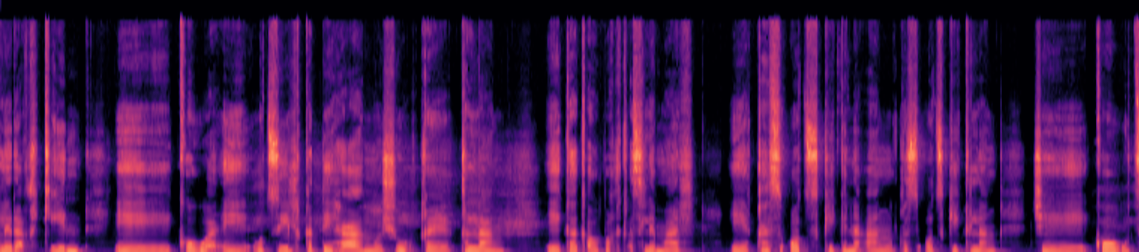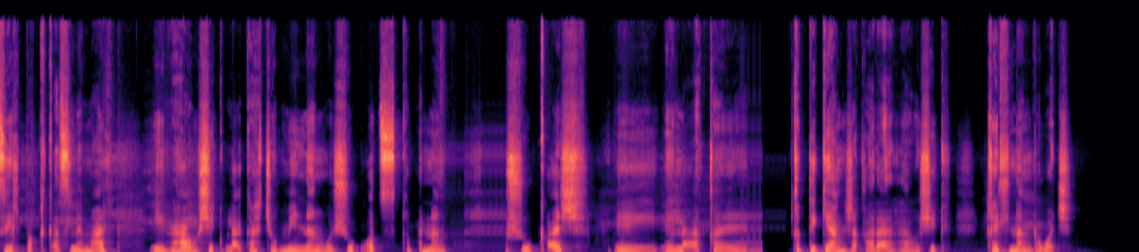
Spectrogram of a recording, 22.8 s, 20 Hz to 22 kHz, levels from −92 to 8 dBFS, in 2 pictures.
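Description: Speech, with robotic sound from repeated short buffers in two places. From 15.97 to 16.47 s, most of the sound turns into a rigid, metallic buzz at 50 Hz. From 18.79 to 19.29 s, the whole stretch buzzes the same way. The likely cause is audio arriving too seldom, so the player loops the last chunk instead. A 50 Hz buzz fits a repeated 20 ms buffer, while the real audio in between is lost.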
